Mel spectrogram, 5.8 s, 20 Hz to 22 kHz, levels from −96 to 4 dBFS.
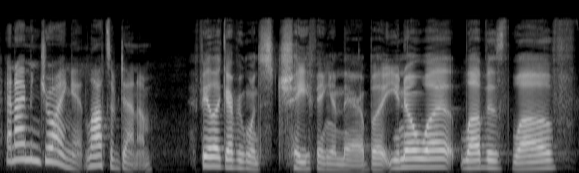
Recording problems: thin; somewhat; fading below 450 Hz

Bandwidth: 13.5 kHz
